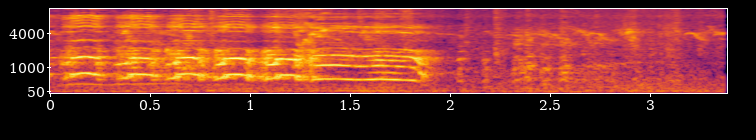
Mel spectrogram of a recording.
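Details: Beginner Balenggek rooster, a native Solok, West Sumatra chicken, crows in a run of short clipped syllables that merge into a longer held final note, under two seconds. Faint chirps of small birds follow.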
